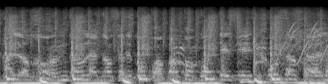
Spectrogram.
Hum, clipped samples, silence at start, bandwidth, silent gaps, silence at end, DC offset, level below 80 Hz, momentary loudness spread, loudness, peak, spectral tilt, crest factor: none; under 0.1%; 0 s; 16 kHz; none; 0 s; under 0.1%; -20 dBFS; 2 LU; -16 LUFS; -2 dBFS; -4 dB/octave; 12 dB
